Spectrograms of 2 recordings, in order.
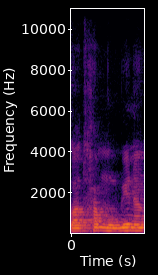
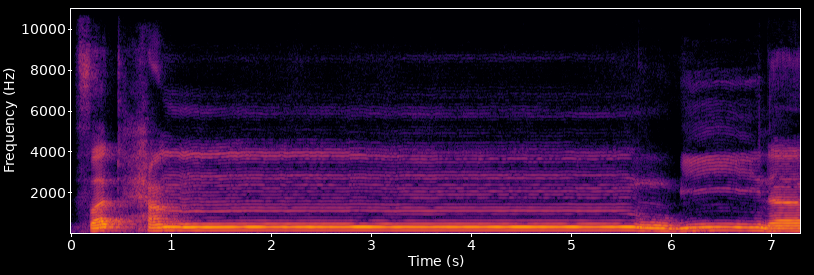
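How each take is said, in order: First: The nasal sound is short, not held. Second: The nasal sound is held for a long time. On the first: The speaker calls it wrong. "kalau gunanya tidak digunakan" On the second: The speaker calls it right. "fatham ditahan"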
